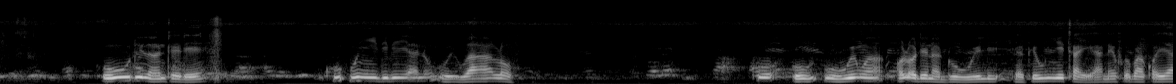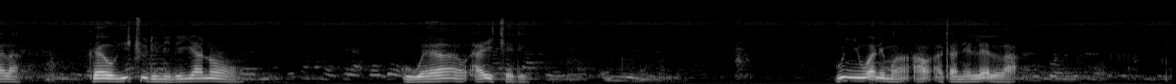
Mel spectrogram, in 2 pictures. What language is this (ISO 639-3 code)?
kpo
